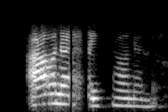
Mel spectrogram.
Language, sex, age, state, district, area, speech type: Telugu, female, 60+, Andhra Pradesh, Krishna, rural, conversation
